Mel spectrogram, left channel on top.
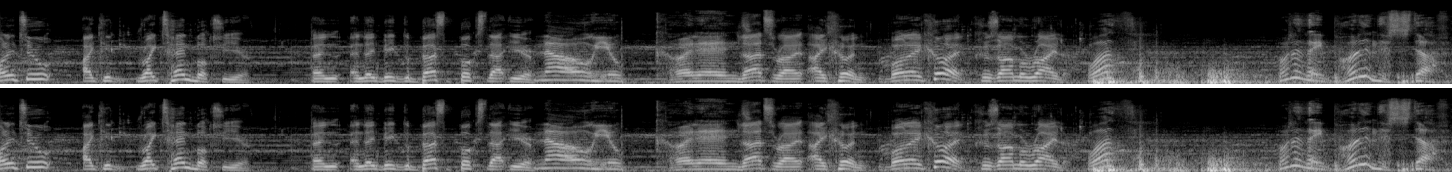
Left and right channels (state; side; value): identical; both; correlation 1.00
